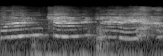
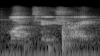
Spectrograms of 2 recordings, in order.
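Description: First: It is said high-pitched and very nasal. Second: It is said in a normal voice.

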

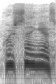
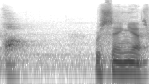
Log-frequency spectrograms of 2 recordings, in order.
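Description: First: It is said in a cheerful, celebratory tone. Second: It is said in a sober, awed tone.

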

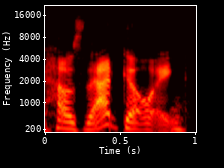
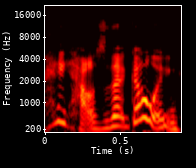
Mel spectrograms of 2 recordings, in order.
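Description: First: It sounds sarcastic and doubtful. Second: It sounds sincere and supportive.

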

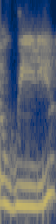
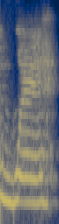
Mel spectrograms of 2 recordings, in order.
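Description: First: The word sounds like English 'we'. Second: The word sounds like English 'where'. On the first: The speaker calls it wrong. "do you know they don't say we?" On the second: The speaker calls it right. "They say where"

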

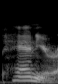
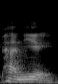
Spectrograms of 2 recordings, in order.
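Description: First: The word is pronounced with English sounds. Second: The word is pronounced with French sounds. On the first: "we pronounce it pannier, and that is to say with English phonetics" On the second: "so in French it would be pannier"

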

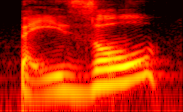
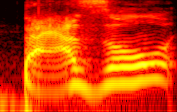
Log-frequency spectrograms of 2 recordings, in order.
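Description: First: The word is said with an American pronunciation. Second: The word is said with a British pronunciation. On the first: The speaker calls it right. "instead of basil" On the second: The speaker calls it wrong. "They say... basil instead of basil"

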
